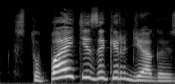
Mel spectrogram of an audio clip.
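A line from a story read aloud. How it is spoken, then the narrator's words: Shouted. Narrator (Russian): закричали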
